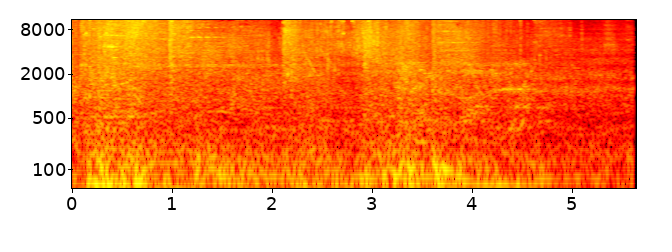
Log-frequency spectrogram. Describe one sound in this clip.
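Magic spell effects whoosh and crackle in quick bursts.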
